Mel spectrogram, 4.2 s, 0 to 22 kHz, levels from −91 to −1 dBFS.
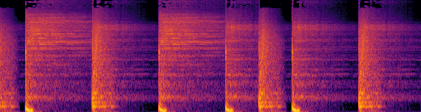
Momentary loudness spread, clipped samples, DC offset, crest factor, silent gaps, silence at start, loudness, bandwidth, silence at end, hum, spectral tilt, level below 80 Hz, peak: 11 LU; under 0.1%; under 0.1%; 18 dB; none; 0 s; -23 LUFS; over 20 kHz; 0.2 s; none; -3.5 dB/octave; -30 dBFS; -6 dBFS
